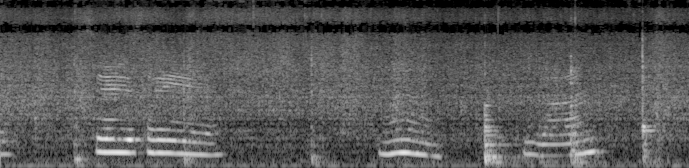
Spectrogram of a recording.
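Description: Pork sizzles and fries in homemade teriyaki sauce while being stirred in a pan, giving a steady crackle with scraping strokes as someone talks briefly over the cooking.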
